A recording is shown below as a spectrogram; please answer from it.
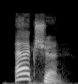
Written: Action

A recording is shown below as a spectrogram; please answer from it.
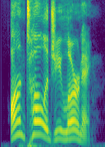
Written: Ontology learning

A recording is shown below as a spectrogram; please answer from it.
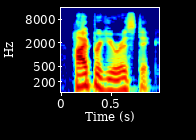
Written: hyper-heuristic

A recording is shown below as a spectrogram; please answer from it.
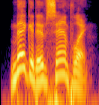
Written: Negative sampling

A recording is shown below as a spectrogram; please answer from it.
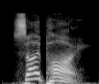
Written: SciPy

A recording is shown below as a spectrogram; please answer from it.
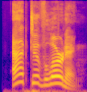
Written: active learning

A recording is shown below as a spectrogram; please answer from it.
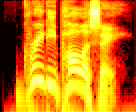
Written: greedy policy

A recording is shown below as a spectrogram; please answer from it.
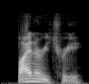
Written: Binary tree

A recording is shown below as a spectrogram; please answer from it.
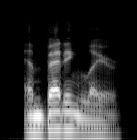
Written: Embedding layer

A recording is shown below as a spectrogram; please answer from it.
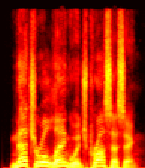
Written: Natural language processing

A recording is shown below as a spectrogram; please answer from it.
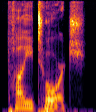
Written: PyTorch

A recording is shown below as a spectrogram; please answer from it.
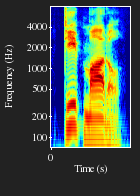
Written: Deep model

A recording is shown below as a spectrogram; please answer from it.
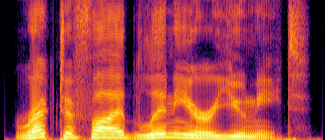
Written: Rectified linear unit

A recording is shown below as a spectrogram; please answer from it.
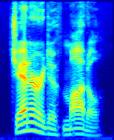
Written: generative model

